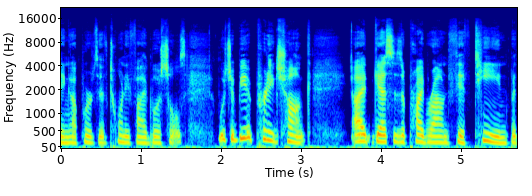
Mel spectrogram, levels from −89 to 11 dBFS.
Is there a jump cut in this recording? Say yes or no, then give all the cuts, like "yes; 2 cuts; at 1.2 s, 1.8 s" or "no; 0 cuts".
yes; 4 cuts; at 1.1 s, 2.7 s, 3.9 s, 4.6 s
